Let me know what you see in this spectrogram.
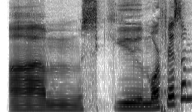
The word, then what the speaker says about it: skeuomorphism: And we're kind of moving away from skeuomorphism.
